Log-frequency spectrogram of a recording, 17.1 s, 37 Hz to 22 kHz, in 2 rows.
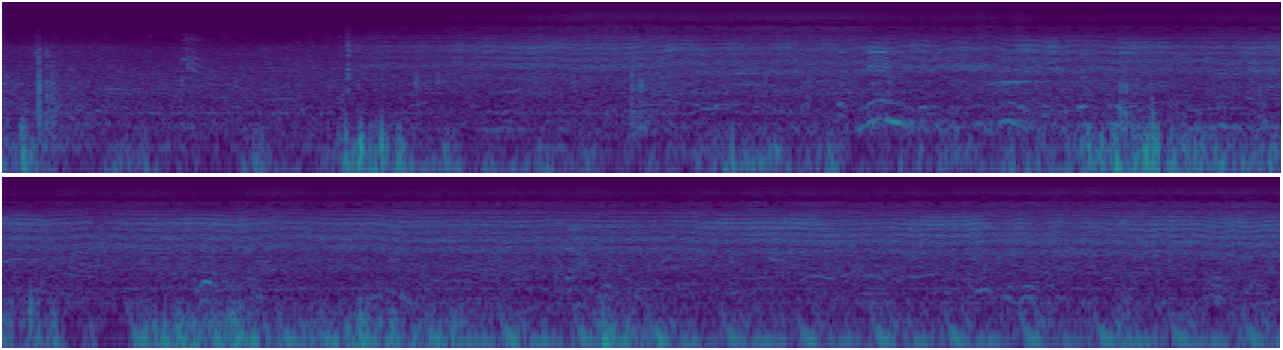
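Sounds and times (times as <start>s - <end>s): faint distant voices: 0.0s - 17.0s
wind buffeting microphone: 0.0s - 17.0s.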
